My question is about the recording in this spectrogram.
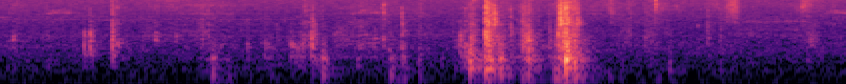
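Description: Handling knocks and rattles of a metal-edged seat box drawer unit being set down and pressed onto its base: a few light clicks, then a louder clatter a little after halfway.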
